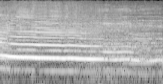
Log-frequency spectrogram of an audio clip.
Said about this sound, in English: There's that goddamn wolf again.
